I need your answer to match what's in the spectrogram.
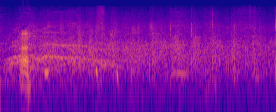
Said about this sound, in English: I mean, everybody clap for you, but let's just go ahead and say it.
